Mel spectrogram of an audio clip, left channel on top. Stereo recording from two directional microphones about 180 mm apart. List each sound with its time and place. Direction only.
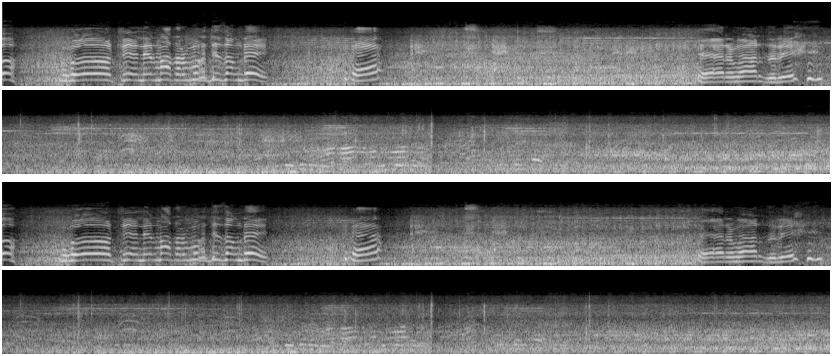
0.7 s a man's voice: 25° right (ahead or behind)
2.2 s speech: 40° right (ahead or behind)
4.6 s train: 40° right (ahead or behind)
7.0 s speech: 20° right (ahead or behind)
